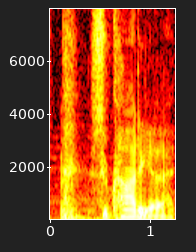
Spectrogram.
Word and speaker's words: Sukadia: But Sukadia is the canon pronunciation, according to that lore.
